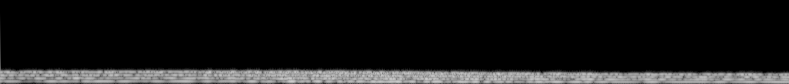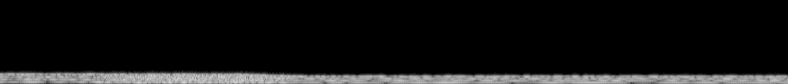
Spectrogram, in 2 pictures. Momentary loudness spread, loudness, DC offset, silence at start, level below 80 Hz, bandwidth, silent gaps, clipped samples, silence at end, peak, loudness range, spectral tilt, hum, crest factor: 7 LU; -19 LUFS; under 0.1%; 0 s; -40 dBFS; 0.7 kHz; none; under 0.1%; 0 s; -2 dBFS; 5 LU; -19 dB/octave; none; 16 dB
